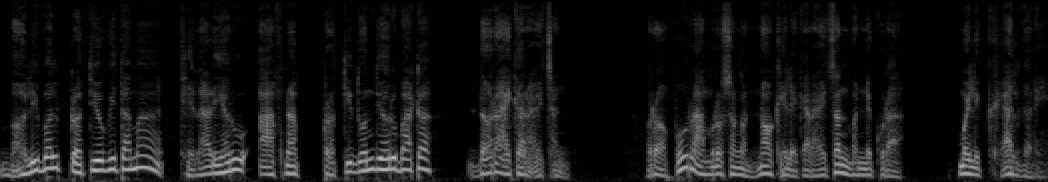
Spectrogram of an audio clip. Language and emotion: Nepali, fearful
